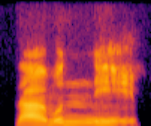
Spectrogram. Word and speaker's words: 나뭇잎: 지물 자 니은 소리가 덧난다는 나뭇잎 나뭇잎은 문잎에서 니은 니은 소리가 덧난다라고 요걸 보여주고 있다.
